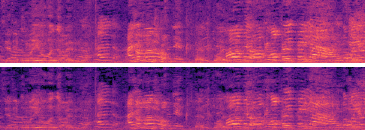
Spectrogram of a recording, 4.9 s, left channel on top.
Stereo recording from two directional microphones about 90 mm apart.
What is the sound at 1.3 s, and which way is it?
Speech, 40° right (ahead or behind).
